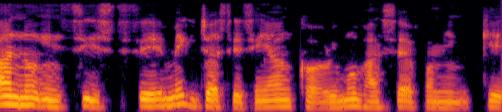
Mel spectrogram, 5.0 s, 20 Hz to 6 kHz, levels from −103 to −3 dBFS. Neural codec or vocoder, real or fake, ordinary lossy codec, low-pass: vocoder, 44.1 kHz, 128 mel bands every 256 samples, BigVGAN v2; fake; none; 5.4 kHz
